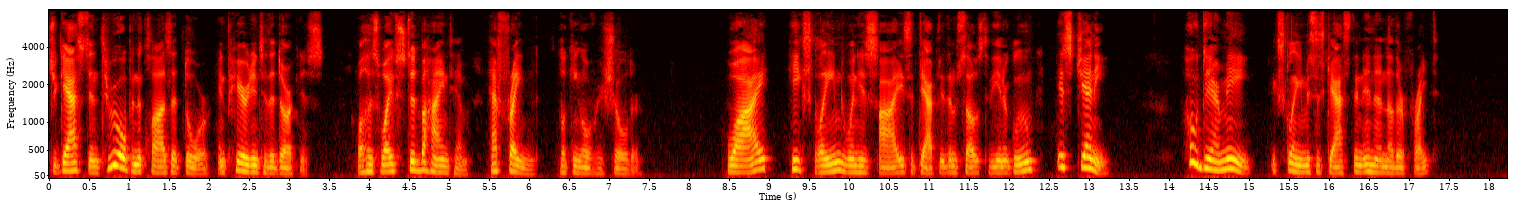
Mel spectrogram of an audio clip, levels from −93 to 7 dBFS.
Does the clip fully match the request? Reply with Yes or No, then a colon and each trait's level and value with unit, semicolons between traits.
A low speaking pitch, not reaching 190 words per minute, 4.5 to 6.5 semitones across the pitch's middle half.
Yes: low, 115 Hz; average, 155 wpm; average, 4.9 semitones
